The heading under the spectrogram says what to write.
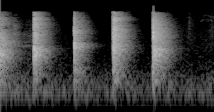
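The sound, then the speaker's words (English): A single person claps their hands four or five times in a slow, steady rhythm, each clap sharp and crisp, with silence between them and no talking. “Yeah, I'm giving her a round of applause.”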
